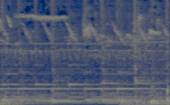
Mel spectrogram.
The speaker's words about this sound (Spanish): Y también en las tribunas los pájaros formaron algarabía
